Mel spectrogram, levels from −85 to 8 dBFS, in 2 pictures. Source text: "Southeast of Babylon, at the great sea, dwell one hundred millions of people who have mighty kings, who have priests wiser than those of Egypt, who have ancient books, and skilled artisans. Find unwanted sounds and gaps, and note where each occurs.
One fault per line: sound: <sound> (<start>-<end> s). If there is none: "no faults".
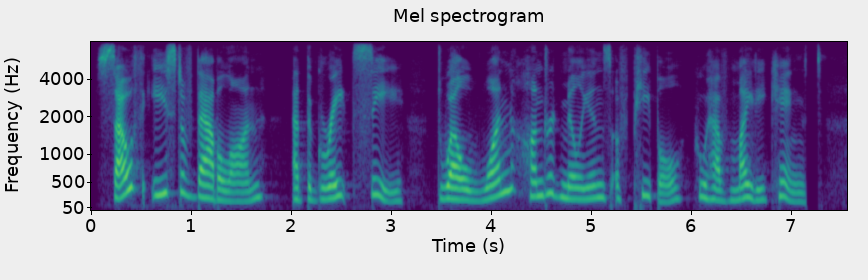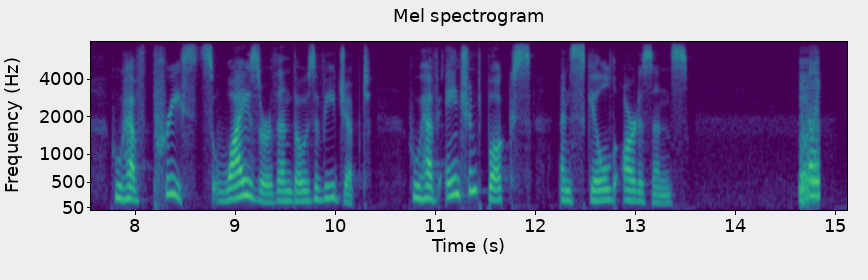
sound: dropout (7.1-7.3 s)
sound: laugh (14.6-14.9 s)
